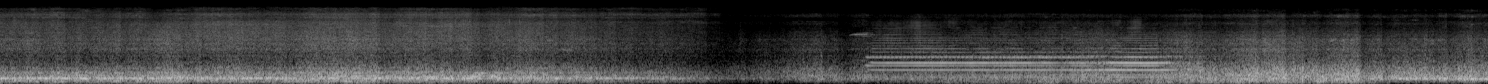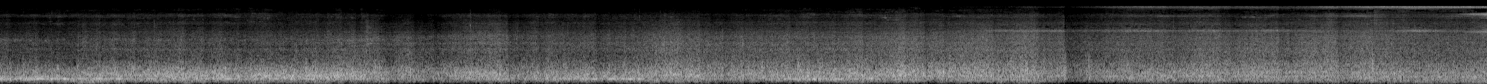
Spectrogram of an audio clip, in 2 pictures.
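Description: Passenger coaches of a diesel-hauled train running along the track, a steady rolling rumble with wheel clatter on the rails. About nine seconds in, the GM 'Kennedy' diesel locomotive sounds its multi-tone horn for about three seconds. Near the end a thin high wheel squeal comes in.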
